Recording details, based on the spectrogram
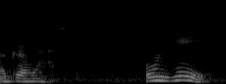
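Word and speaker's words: Unhei: "Unhi," said Unhi. "Ooh, nay?" the girl asked, scrunching up her face. "Ooh, ooh, Unhi," some kids chanted. "No, no," Unhi corrected. "It's spelled U-N-H-E-I. It's pronounced Yun-hai."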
